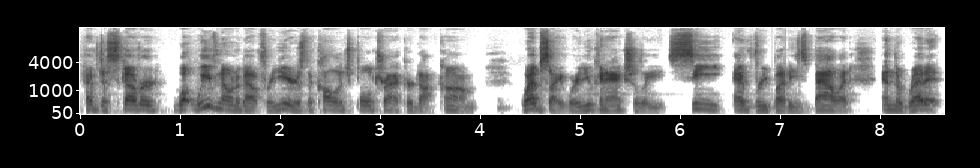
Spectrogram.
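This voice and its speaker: A man's voice: fairly high pitch, normal speed, fairly bright tone. Argumentative male football podcast host. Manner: argumentative, emphatic. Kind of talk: casual sports debate.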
